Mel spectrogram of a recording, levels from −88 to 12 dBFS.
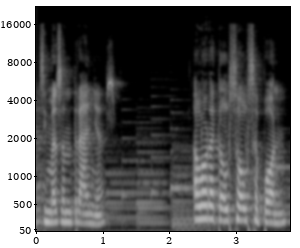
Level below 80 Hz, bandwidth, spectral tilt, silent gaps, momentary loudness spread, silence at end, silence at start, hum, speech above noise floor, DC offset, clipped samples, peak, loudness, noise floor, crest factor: -52 dBFS; 16.5 kHz; -4.5 dB/octave; none; 22 LU; 0 s; 0 s; none; 21 dB; under 0.1%; under 0.1%; -4 dBFS; -20 LUFS; -40 dBFS; 16 dB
